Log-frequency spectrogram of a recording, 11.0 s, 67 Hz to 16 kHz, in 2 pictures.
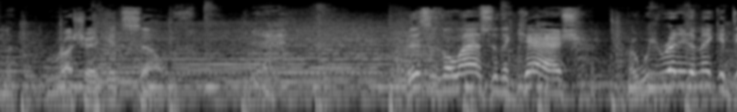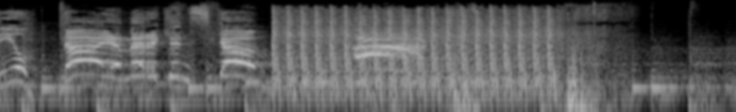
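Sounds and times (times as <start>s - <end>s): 
speech: 0.4s - 1.5s, 3.0s - 8.7s
machine gun fire: 7.6s - 10.1s.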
